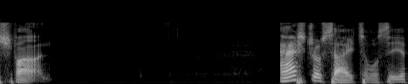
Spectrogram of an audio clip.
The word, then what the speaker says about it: Schwann: German or Austrian, but named after a researcher whose name would be pronounced Schwann.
